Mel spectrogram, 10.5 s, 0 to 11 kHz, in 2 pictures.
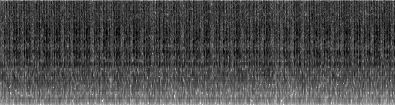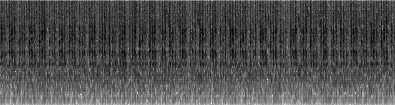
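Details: Renault Trafic van, 2.0 dCi M9R diesel at idle: sharp, very even rattling tick, about two and a half per second; knock of unknown cause, possibly an injector.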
